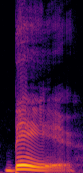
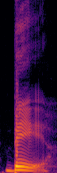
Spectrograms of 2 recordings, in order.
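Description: First: It is said in an American accent, with r. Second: It is said in a British accent, without r. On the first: "US के accent में ... आर का sound आ जाएगा" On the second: "तो ये है UK का accent"

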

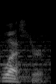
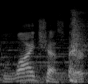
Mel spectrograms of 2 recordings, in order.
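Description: First: The name is said in two syllables, like Lester. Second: The name is said in three syllables, following its spelling. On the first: This is how the name is actually pronounced. "it is pronounced Leicester" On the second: This is how the spelling suggests it is said. "They spelt it like Leicester"

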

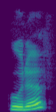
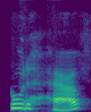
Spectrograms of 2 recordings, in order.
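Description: First: The word 'have' is reduced to a 'v' sound. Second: The word 'have' is said in full.

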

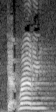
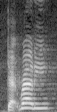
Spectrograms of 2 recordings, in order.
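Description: Both takes have the same delivery.

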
